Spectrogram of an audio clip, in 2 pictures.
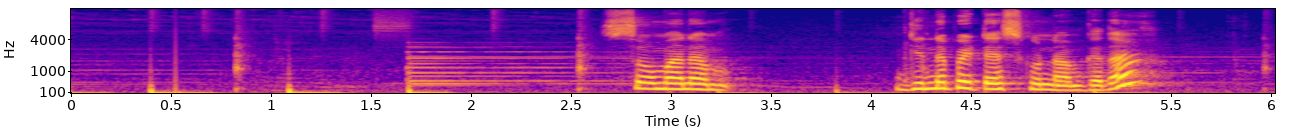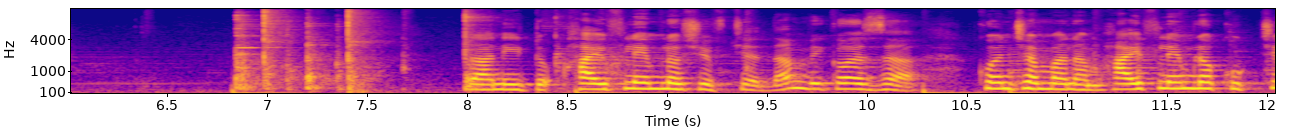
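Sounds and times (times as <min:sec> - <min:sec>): metal pot clanking on stove: 0:06.8 - 0:07.6.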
